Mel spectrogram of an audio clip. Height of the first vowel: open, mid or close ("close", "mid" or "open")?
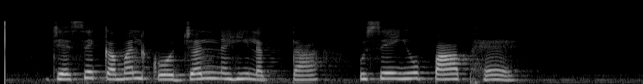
mid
